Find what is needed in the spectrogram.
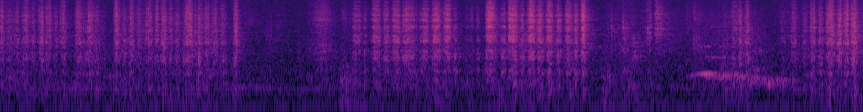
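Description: A paintbrush scrubbing oil paint across a stretched canvas in quick, rasping back-and-forth strokes, coming in three spells with short pauses between.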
